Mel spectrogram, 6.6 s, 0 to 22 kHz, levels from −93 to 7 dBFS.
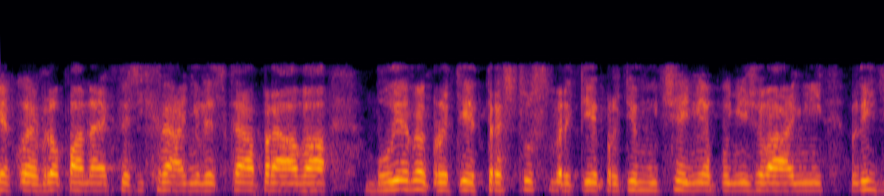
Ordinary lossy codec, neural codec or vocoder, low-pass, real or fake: Opus, 24 kbps; codec, 16 kHz, 4 kbps, FreqCodec, smaller model; 5.4 kHz; fake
